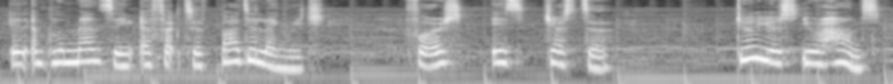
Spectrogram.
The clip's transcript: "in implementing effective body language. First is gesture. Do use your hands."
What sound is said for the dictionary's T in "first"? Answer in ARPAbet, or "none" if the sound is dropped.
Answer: T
